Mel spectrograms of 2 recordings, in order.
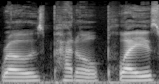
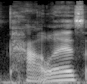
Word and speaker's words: Rose Petal Place: We're going to continue to look at Rose Petal Place. Why did I think the word was palace? I didn't even spell it wrong. I literally just pronounced it wrong.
